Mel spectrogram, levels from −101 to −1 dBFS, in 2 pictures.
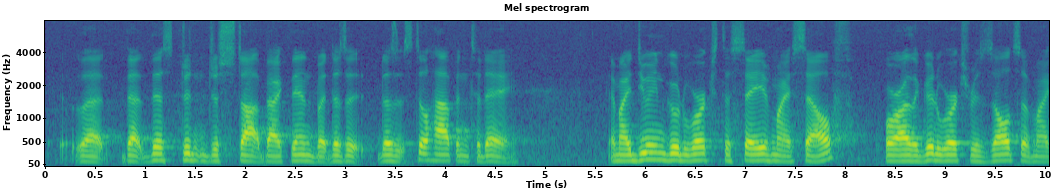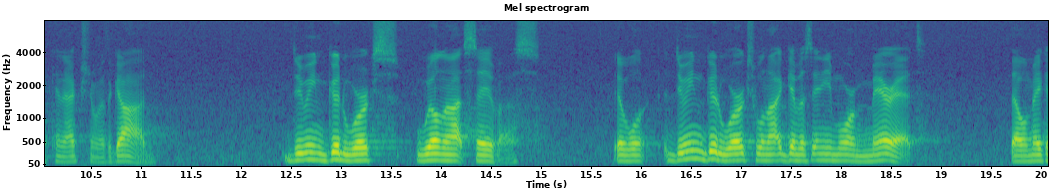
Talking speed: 170 wpm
